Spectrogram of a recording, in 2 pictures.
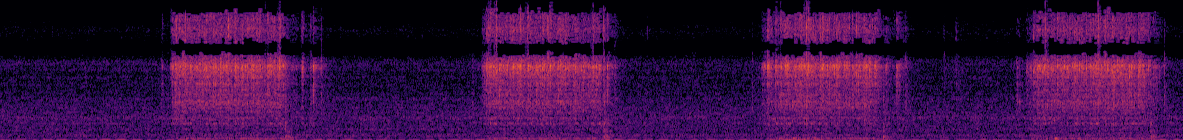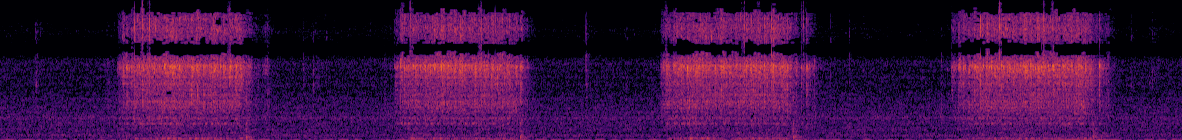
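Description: A sewing machine hums and stitches in short, regular bursts.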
